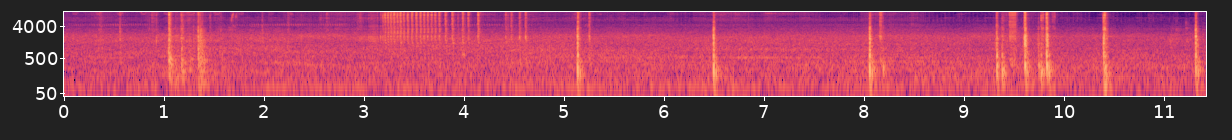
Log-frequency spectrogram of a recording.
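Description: A charging plug clicks and knocks as it is handled and pushed into its socket.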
